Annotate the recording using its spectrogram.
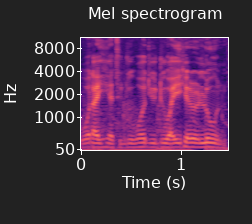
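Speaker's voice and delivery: usual speaking voice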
